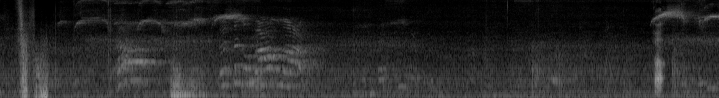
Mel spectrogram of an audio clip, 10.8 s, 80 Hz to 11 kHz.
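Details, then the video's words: Common swift (Apus apus) screaming party with non-breeders exploring potential nest cavities at Campus Toverfluit, Brussels, July 13, 2020: shrill, high buzzy screams in short bursts near the start and again near the end, with people talking over much of it. "Swift screaming party"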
